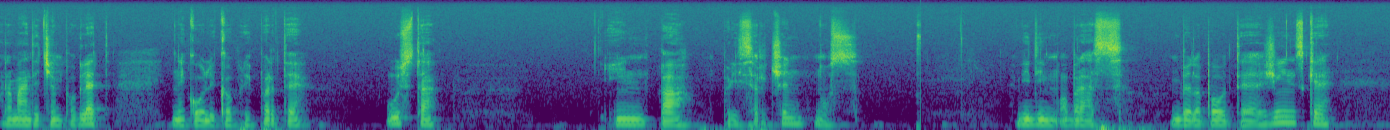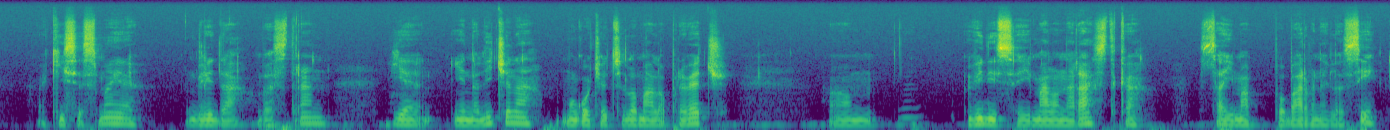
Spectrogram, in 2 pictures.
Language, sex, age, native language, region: Slovenian, male, 18-29, Slovenian, Gorenjska region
